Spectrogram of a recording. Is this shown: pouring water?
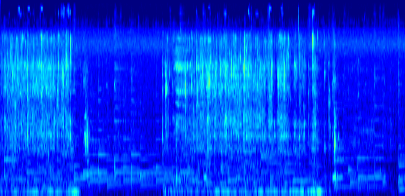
yes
